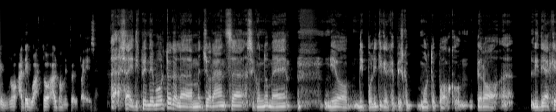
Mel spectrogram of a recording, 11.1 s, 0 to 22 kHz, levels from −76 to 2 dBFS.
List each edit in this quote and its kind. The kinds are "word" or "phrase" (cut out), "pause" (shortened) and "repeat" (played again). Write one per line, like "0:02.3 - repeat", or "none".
none

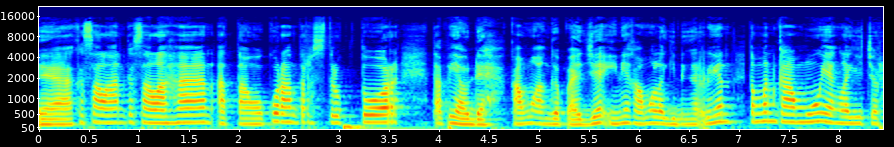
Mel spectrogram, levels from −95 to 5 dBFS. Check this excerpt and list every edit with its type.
0:07.0 - pause

